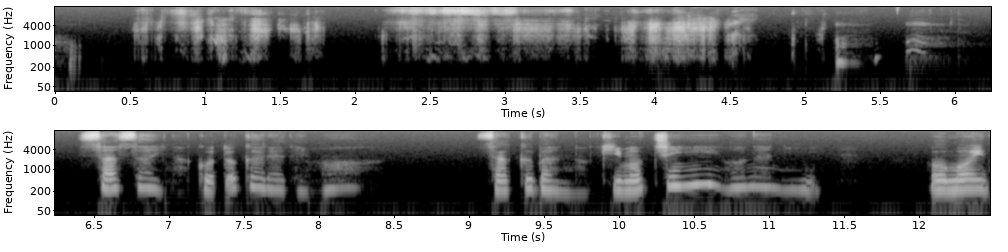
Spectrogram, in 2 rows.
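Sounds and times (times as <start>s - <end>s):
person slurping tea: 0.5s - 5.2s
speech: 6.6s - 8.4s, 9.2s - 11.4s, 12.1s - 12.4s.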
